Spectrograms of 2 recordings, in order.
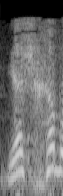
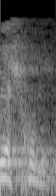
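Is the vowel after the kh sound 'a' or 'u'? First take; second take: a; u. First: The vowel after kh is a. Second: The vowel after kh is u. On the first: "بفتح الخاء" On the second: "وضمها"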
